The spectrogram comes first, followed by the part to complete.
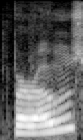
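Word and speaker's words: borough: Like is it Borro or is it burrow? Got it. Burrow. Like what moles live in but spelled different.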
